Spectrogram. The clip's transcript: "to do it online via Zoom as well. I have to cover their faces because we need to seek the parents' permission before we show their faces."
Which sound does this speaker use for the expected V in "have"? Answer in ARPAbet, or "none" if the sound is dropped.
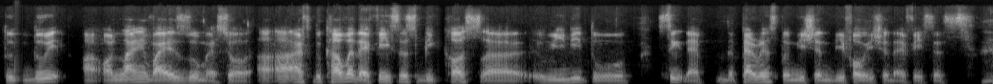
F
